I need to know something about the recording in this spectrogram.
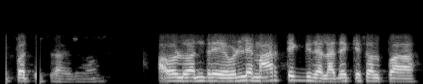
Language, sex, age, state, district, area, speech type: Kannada, male, 18-30, Karnataka, Chitradurga, rural, conversation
